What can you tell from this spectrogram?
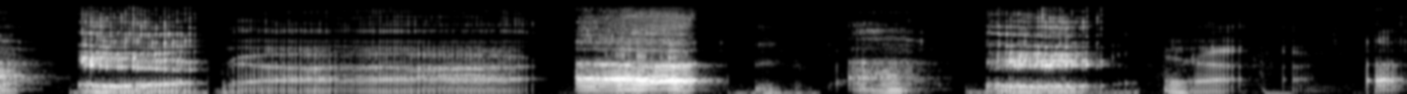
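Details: Burping compilation: a series of loud, drawn-out, voiced belches in a small room, some long and rumbling, separated by short pauses.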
